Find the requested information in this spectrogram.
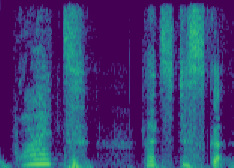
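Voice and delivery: high-pitched, mock-appalled "what?"; shocked disbelief. Diner reacting to a waiter's fish-oil salad, shocked. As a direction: recoil in exaggerated shock, voice shooting up.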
